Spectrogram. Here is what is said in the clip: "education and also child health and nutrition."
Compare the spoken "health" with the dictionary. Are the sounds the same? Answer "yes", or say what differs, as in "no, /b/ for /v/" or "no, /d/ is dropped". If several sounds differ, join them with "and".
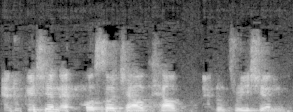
no, /t/ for /θ/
